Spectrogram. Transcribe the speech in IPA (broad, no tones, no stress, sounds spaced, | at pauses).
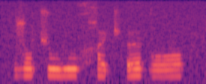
z o t͡ʃ u w u x χ ɘ t͡ʃʼ ə ɡ ɔ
